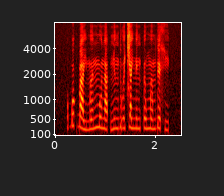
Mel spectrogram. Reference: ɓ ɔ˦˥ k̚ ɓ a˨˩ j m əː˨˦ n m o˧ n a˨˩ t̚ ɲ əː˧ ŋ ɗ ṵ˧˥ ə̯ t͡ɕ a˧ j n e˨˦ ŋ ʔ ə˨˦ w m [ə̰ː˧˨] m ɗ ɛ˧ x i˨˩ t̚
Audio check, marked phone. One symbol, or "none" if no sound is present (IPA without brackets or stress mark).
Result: əː˨˦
